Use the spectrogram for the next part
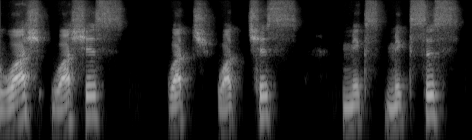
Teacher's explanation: solamente alargar la s es todavía muy raro que es entonces es necesario que yo agregue una sílaba para que se escuche esa s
